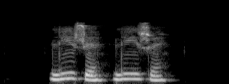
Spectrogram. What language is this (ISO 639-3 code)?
chm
